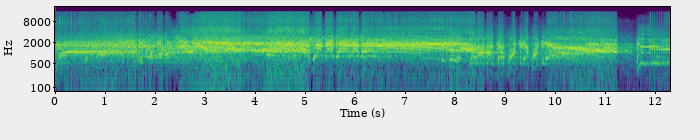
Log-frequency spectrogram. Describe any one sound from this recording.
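A large outdoor crowd shouts and cheers.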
